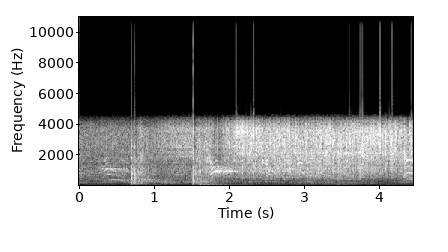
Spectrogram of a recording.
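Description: Fireworks bursting: two sharp bangs under a second apart, then a dense crackling haze of smaller bursts, with a voice heard faintly over it.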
